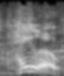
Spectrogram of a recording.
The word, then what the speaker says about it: halo: The word is pronounced halo with a long A, like say and day.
